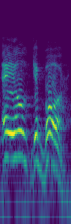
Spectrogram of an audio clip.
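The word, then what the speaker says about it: El Gibor (אל גבור): Now the second name is pronounced in Hebrew, El Gibor.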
